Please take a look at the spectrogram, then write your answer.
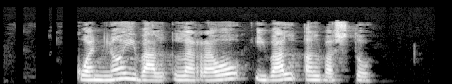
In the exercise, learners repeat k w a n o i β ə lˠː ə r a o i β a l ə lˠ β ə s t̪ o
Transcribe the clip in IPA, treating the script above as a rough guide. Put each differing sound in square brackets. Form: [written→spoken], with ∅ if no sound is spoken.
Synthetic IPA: k w a [n→nː] o i β [ə→a] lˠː ə r [a→ə] o i β a l ə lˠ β ə s t̪ o

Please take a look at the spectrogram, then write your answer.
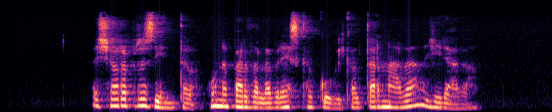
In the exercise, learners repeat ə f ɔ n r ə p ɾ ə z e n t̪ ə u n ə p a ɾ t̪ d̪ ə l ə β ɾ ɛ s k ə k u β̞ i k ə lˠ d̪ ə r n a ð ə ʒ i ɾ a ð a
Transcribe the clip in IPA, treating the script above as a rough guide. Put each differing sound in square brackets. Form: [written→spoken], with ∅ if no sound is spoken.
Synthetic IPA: ə [f→ʃ] ɔ [n→∅] r ə p ɾ ə z e n t̪ ə u n ə p a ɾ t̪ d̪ ə l ə β ɾ ɛ s k ə k u β̞ i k ə lˠ [d̪→t̪] ə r n a ð ə ʒ i ɾ a ð [a→ə]

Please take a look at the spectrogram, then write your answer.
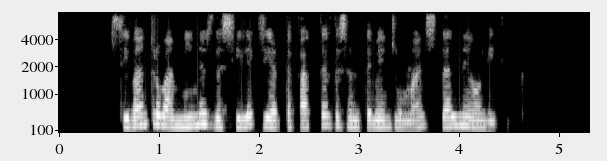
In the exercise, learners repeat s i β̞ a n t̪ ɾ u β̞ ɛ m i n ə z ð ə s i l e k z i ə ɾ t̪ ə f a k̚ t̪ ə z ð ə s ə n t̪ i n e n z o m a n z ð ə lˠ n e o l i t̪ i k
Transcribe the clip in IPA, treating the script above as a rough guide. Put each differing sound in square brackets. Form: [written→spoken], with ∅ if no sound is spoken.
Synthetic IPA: s i β̞ a n t̪ ɾ u β̞ [ɛ→a] m i n ə z ð ə s i l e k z i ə ɾ t̪ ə f a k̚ t̪ ə z ð ə s ə n t̪ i [n→m] e n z [o→u] m a n z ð ə lˠ n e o l i t̪ i k

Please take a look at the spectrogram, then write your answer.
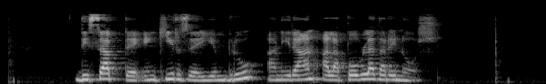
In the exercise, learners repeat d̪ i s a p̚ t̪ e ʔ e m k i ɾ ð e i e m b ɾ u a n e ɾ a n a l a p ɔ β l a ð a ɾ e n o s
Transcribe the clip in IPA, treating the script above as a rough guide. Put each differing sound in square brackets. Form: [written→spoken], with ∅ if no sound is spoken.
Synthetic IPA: d̪ i s a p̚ t̪ e ʔ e [m→ŋ] k i ɾ [ð→z] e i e m b ɾ u a n [e→i] ɾ a n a l a p ɔ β l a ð a ɾ e n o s

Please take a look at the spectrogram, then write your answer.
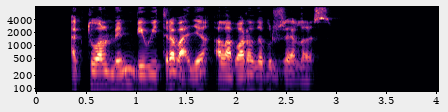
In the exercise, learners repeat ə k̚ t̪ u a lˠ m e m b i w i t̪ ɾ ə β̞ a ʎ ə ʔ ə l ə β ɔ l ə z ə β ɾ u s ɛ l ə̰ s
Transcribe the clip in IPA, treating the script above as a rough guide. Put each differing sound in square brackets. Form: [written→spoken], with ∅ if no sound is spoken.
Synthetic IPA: ə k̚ t̪ u a lˠ m e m b i w i t̪ ɾ ə β̞ a ʎ ə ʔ ə l ə β ɔ [l→ɾ] ə [z→ð] ə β ɾ u [s→z] ɛ l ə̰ s

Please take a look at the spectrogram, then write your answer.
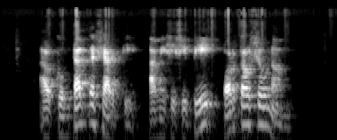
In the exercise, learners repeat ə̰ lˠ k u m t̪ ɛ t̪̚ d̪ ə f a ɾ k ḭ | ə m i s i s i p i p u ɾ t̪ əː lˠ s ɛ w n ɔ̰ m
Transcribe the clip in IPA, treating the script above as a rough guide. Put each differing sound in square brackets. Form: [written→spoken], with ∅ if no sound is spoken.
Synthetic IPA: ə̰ lˠ k u m t̪ [ɛ→a] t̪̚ d̪ ə [f→ʃ] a ɾ k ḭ | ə m i s i s i p i p [u→ɔ] ɾ t̪ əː lˠ s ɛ w n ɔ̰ m

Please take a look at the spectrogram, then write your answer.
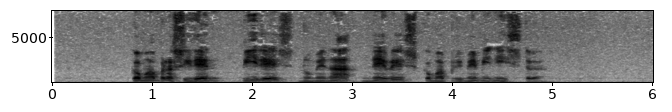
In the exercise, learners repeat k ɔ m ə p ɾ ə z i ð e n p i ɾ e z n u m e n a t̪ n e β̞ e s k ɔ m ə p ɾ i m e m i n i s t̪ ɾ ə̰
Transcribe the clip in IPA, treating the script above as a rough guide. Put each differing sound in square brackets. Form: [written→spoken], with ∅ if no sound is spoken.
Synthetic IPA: k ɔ m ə p ɾ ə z i ð e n p i ɾ e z n u m e n a [t̪→∅] n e β̞ e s k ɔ m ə p ɾ i m e m i n i s t̪ ɾ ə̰

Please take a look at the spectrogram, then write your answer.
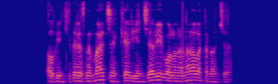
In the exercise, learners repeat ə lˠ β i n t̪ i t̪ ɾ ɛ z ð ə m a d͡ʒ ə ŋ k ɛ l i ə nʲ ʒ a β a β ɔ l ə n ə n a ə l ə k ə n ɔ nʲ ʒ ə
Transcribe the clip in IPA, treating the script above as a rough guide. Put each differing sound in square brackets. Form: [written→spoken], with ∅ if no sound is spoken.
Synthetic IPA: ə lˠ β i n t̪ i t̪ ɾ ɛ z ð ə m a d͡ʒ ə ŋ k ɛ [l→ɾ] i ə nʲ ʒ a β [a→i] β ɔ l ə n ə n a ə l ə k ə n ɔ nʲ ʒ ə

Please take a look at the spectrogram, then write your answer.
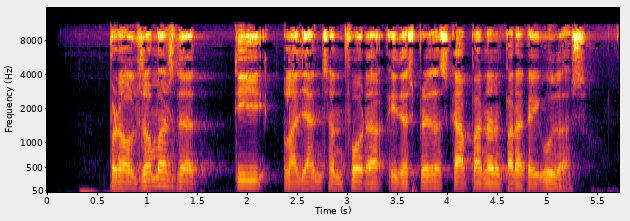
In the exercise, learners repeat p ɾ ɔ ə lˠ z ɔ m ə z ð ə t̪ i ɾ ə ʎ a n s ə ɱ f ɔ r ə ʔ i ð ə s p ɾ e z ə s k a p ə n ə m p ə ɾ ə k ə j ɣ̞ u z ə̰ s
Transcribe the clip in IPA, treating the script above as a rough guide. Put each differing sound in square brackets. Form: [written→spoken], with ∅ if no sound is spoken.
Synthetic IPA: p ɾ ɔ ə lˠ z ɔ m ə z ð ə t̪ i [ɾ→l] ə ʎ a n s ə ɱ f ɔ [r→ɾ] ə ʔ i ð ə s p ɾ e z ə s k a p ə n ə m p ə ɾ ə k ə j ɣ̞ u [z→ð] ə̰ s

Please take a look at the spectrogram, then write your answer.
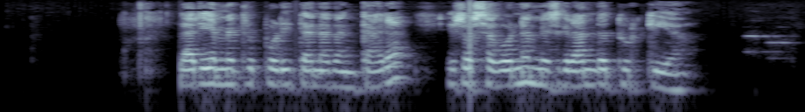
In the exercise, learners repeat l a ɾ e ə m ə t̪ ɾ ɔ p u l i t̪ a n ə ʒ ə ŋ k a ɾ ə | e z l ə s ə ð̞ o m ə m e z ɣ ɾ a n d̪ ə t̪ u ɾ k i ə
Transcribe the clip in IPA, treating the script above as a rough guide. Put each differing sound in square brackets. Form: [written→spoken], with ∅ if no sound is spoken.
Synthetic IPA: l a ɾ e ə m ə t̪ ɾ [ɔ→u] p u l i t̪ a n ə [ʒ→ð] ə ŋ k a ɾ ə | e z l ə s ə [ð̞→ɣ̞] o [m→n] ə m e z ɣ ɾ a n d̪ ə t̪ u ɾ k i ə

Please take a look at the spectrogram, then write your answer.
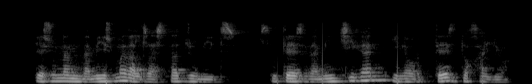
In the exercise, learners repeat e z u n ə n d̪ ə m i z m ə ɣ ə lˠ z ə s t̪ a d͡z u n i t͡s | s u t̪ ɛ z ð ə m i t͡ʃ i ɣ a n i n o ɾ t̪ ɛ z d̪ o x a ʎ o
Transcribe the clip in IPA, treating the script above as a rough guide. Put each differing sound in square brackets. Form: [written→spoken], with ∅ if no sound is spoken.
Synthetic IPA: e z u n ə n d̪ ə m i z m ə [ɣ→ð] ə lˠ z ə s t̪ a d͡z u n i t͡s | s u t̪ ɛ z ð ə m i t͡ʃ i ɣ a n i n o ɾ t̪ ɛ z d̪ o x a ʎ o

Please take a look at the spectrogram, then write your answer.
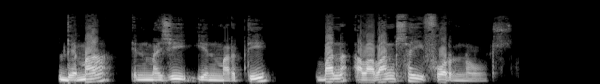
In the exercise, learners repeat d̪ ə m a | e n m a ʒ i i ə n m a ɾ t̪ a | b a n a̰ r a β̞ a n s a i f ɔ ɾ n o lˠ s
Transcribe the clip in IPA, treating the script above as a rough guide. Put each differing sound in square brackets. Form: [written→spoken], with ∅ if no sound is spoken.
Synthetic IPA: d̪ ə m a | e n m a ʒ i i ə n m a ɾ t̪ [a→i] | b a n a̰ [r→l] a β̞ a n s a i f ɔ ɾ n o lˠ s

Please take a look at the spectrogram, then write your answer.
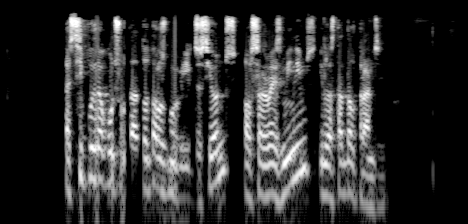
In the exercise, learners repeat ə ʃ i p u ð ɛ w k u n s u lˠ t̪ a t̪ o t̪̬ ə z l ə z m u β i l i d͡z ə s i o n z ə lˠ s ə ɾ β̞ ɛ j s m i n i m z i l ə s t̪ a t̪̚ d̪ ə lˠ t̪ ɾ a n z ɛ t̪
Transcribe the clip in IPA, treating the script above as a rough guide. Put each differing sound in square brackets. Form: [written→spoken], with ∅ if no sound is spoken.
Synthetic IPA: ə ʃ i p u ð ɛ w k u n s u lˠ t̪ a t̪ o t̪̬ ə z l ə z m u β i l i d͡z ə s i o n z ə lˠ s ə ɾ β̞ ɛ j [s→z] m i n i m z i l ə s t̪ a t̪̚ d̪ ə lˠ t̪ ɾ a n z [ɛ→i] t̪

